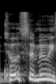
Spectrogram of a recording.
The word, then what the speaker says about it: Koh Samui: I was going to I say always Koh Samui sounded right to me.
